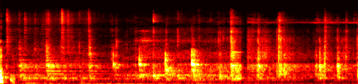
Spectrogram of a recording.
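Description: Teenagers drum on trash bins, landing a quick, uneven run of clattering, hollow strikes with a bright metallic edge, the hits piling over one another for several seconds without any voices.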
